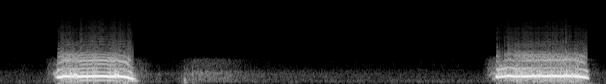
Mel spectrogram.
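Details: Tracheal stridor in breath sounds recorded from a real patient.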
